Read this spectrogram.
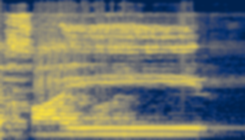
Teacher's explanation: را ساکن سے پہلے یا ساکن ہو تو را کیا ہوگی؟ بولیں بھائی، باریک ہوگی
